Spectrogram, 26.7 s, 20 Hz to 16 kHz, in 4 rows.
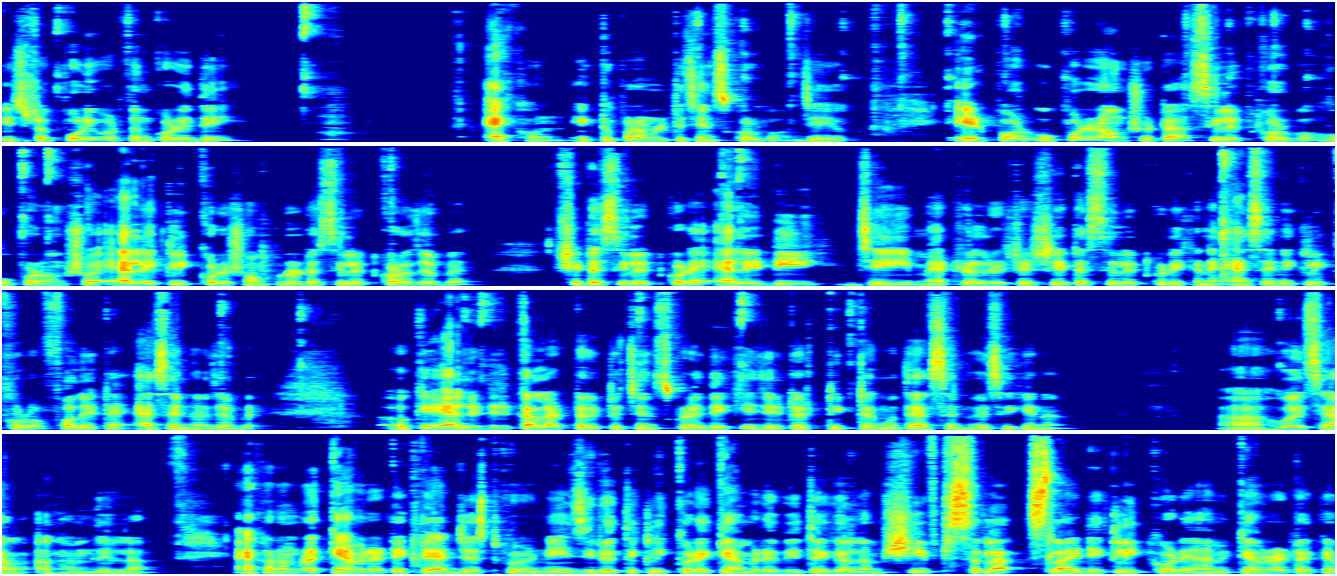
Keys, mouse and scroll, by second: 1.7-2.2 scroll down 2, 2.2 Tab, 2.7 Tab, 3.1-5.3 shift+middle drag, 5.3-5.6 scroll down 1, 5.6 middle click, 6.4 click, 8.3-9.9 middle drag, 9.9 click, 12.6 click, 13.3 scroll down 1, 13.4 Tab, 14.1-16.1 middle drag, 16.1 click, 16.9 scroll down 2, 17.2-19.6 middle drag, 19.6 ctrl+s, 20.3 scroll up 1, 20.6-21.7 scroll down 1, 21.7 KP_0, 23.7 shift+`.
